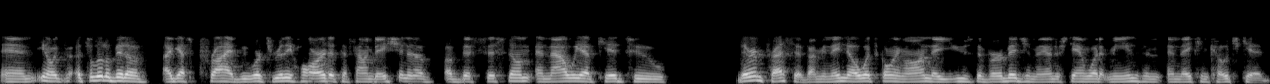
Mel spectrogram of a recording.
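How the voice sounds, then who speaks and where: A man talks at a fairly quick pace in a medium pitch. His intonation is fairly even. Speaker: high school strength coach. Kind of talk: podcast interview. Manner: fast; intense.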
